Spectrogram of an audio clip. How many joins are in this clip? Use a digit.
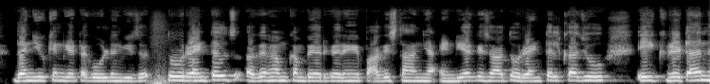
1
